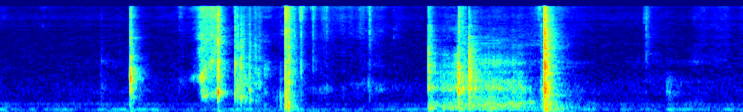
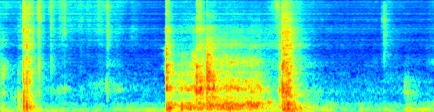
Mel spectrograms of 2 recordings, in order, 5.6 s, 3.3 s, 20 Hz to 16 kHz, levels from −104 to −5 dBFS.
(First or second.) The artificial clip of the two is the second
